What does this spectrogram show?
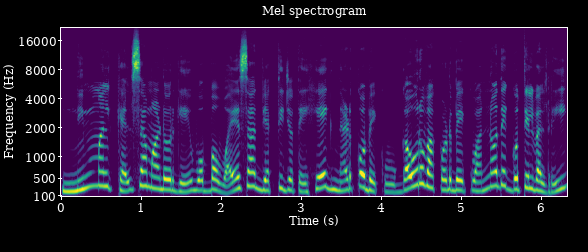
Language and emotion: Kannada, angry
